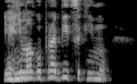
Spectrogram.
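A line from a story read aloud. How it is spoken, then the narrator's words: Hurried, near sobbing. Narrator (Russian): говорила она торопливо, чуть не рыдая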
